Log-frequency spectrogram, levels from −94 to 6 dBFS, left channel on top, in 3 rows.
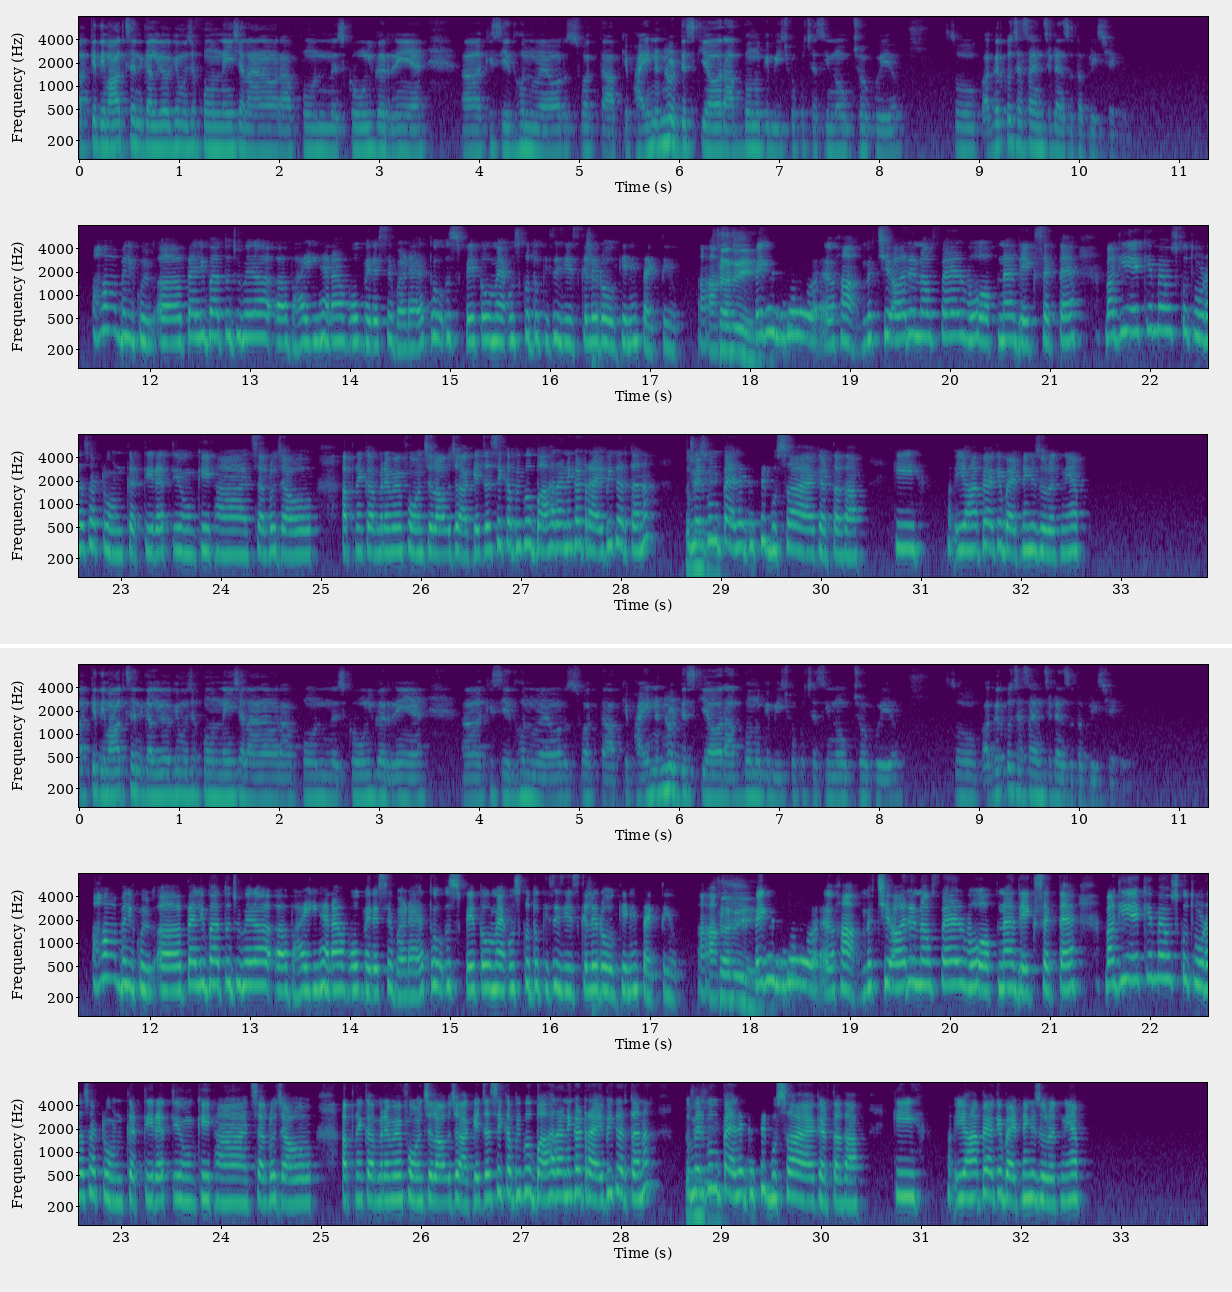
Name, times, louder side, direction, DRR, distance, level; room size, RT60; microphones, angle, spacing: voice 1, 0.0-8.4 8.7-10.5 16.4-16.7 17.6-18.1 28.6-29.0, left 1 dB, 30° left, 1.1 m, -42 dB
voice 2, 11.4-17.7 18.1-28.3 28.6-30.4 30.7-32.6, right 4 dB, 40° right, 0.6 m, -31 dB
13.0 x 6.5 x 2.2 m
head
